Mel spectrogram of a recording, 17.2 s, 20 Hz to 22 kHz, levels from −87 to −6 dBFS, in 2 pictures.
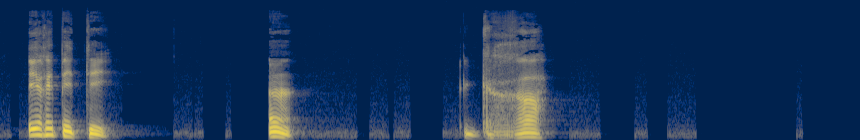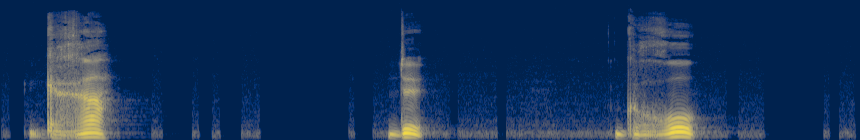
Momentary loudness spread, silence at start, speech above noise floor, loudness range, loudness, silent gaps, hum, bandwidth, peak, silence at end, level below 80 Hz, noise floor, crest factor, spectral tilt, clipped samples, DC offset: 16 LU; 0.3 s; 49 dB; 5 LU; -19 LUFS; 2.51-2.69 s, 4.36-4.43 s, 7.23-7.97 s, 8.19-8.62 s, 10.96-11.00 s, 11.47-12.09 s, 12.25-12.31 s; none; 15 kHz; 0 dBFS; 1.65 s; -66 dBFS; -66 dBFS; 22 dB; -6.5 dB/octave; under 0.1%; under 0.1%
